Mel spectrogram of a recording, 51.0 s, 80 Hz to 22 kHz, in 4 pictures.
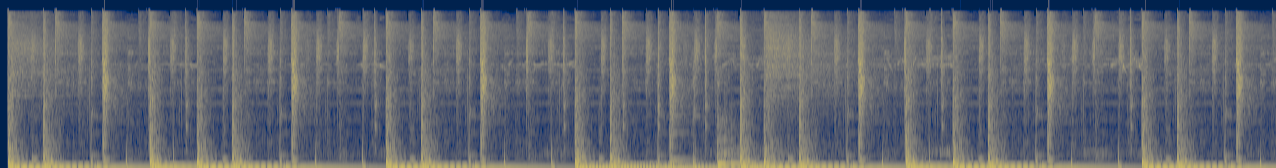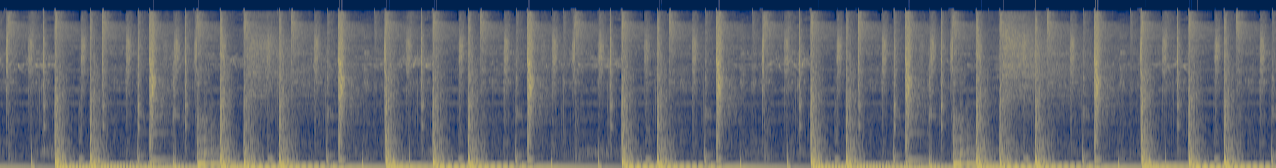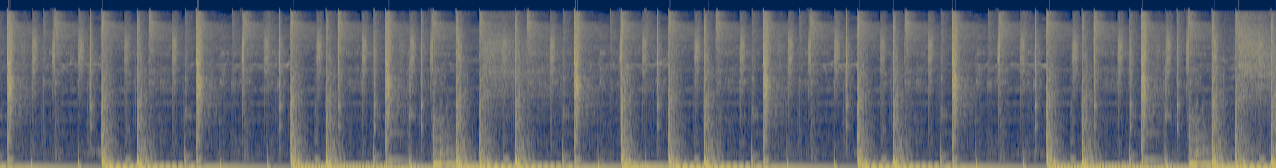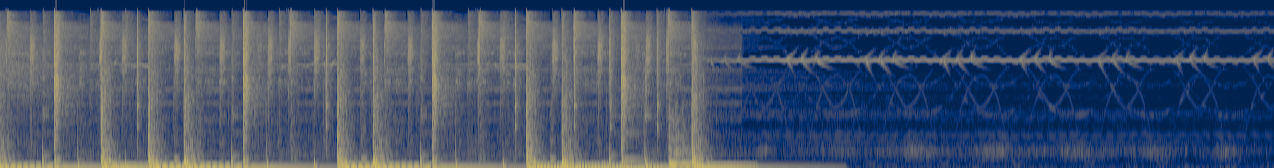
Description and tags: Dirty Dubstep Drumloop (127BPM)
Dirty Dubstep Drumloop by Lord Lokus
127BPM, Dirty, Drumloop, Drums, Dubstep, Electro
